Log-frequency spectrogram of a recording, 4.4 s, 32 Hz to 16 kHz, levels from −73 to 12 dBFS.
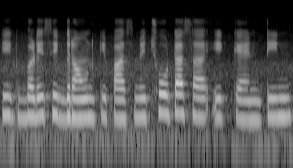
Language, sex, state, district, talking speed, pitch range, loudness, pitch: Hindi, female, Chhattisgarh, Raipur, 165 wpm, 205-225 Hz, -16 LUFS, 215 Hz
